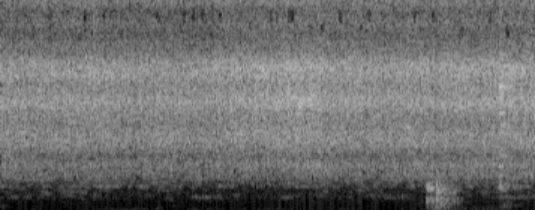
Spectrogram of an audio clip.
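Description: Ginger, garlic, mustard and cumin paste frying with browned onions in oil, a steady close sizzle and hiss throughout with a short burst of stirring and scraping near the end.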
